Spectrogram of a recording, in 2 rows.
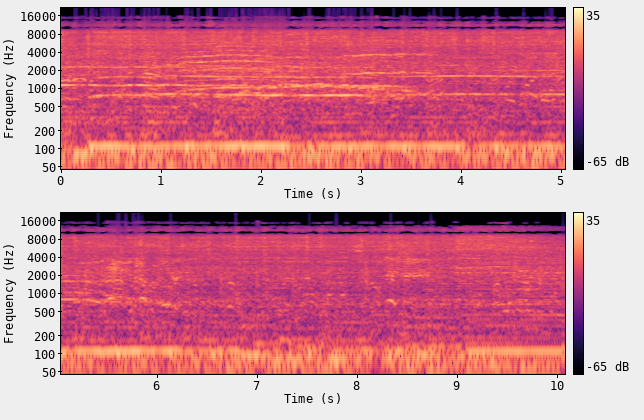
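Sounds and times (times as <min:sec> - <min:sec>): crowd voices talking: 0:00.0 - 0:10.0
loud music with heavy bass: 0:00.0 - 0:10.0.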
